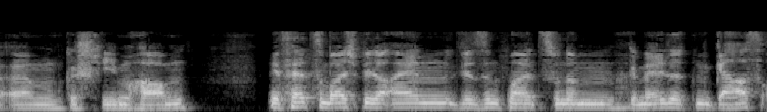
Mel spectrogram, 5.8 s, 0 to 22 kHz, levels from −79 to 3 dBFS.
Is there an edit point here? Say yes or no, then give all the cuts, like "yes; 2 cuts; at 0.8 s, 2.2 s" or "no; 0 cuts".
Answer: yes; 1 cut; at 4.7 s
